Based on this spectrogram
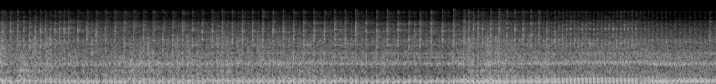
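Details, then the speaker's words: Small auction generator after cleaning the spark plug, fresh oil and fuel, air filter, started on choke: busy rapid single-cylinder putter at steady speed with a slight lift midway, no missing or knocking; runs really well. "now little thing runs really good so that's A500 W generator"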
